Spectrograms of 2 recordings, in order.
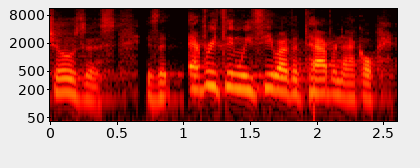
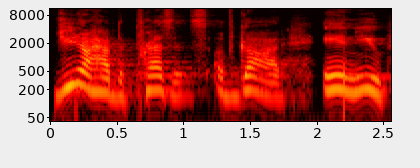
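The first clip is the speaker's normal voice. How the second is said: usual speaking voice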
